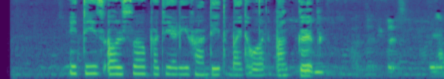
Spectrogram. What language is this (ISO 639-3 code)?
eng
